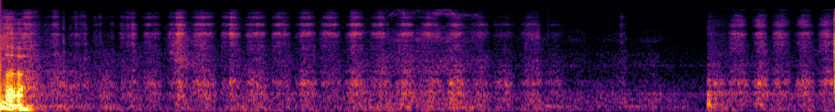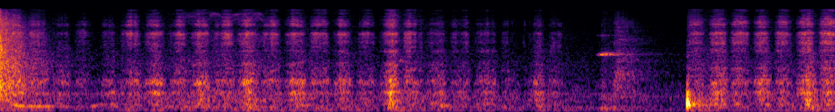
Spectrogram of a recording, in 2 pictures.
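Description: A plastic scraper faintly scratching the coating off a Triss lottery scratch card in irregular rubbing strokes, pausing briefly about three seconds in.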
